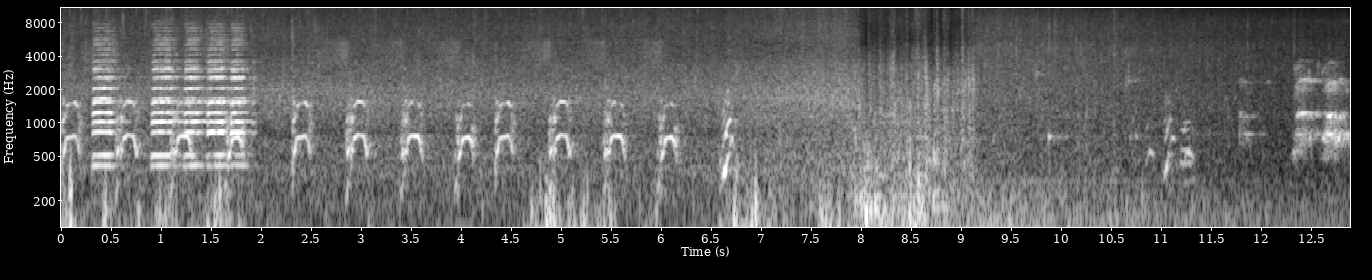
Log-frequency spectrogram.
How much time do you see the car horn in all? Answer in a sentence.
The car horn can be heard for 2 seconds in total.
